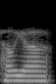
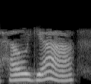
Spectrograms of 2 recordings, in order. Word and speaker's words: Helia: years of life with people just thinking it's cute or funny to say hell yeah because it's spelled Helya.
